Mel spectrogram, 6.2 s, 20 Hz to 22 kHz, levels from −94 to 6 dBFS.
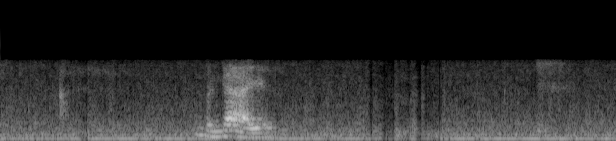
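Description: Speech, carried throughout by the G.729 codec, whose damage is plainly audible: nothing above 4 kHz survives, and the voice has the rough, slightly synthetic grain of speech rebuilt from a vocal tract filter, a pitch predictor and a few pulses per frame, which fits an 8 kbit/s link. A plain telephone band limit would sound dull but smooth; this is buzzy and artificial. VoIP packet loss concealed by the speech codec occurs at 0.79–0.88 s, where about 70 ms of sound is missing. Across 3.67–4.42 s, roughly 400 ms is lost in scattered runs of up to 60 ms. Instead of silent gaps or clicks, the decoder stretches the last pitch and filter into fading sound, and the voice stays weak or distorted briefly after each gap.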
